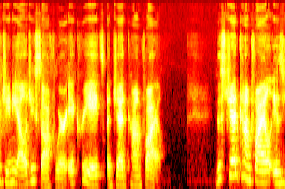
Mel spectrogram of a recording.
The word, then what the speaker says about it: GEDCOM: creates what's called a GEDCOM or a GEDCOM file. Now, I've heard it pronounced both ways, either with a hard G or with a soft G. But I'm going to call it a GEDCOM file just because that's what I'm used to.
